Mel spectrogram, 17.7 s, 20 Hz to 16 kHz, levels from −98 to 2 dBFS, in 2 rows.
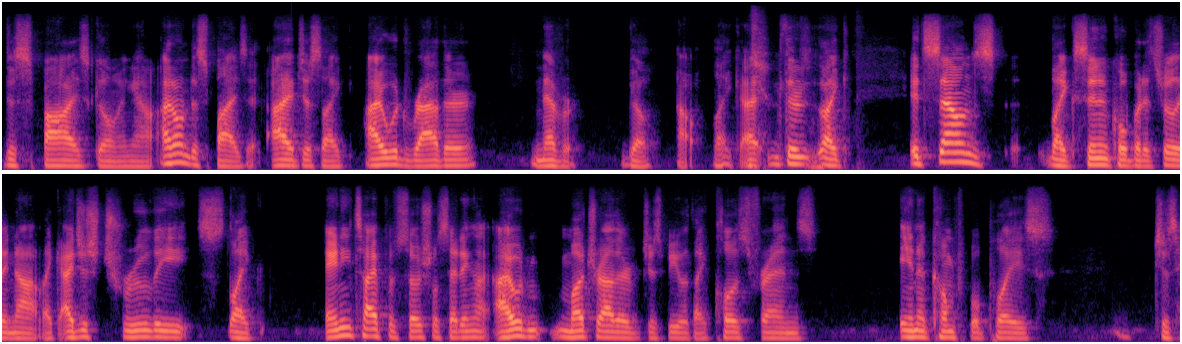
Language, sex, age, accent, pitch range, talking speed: English, male, 20-39, American, 120-145 Hz, 185 wpm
